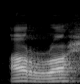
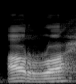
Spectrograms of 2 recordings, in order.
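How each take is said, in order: No difference in how they are said.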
